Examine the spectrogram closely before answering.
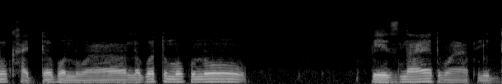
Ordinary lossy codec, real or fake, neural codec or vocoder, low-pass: none; fake; codec, 16 kHz, 16 kbps, FreqCodec, smaller model; none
